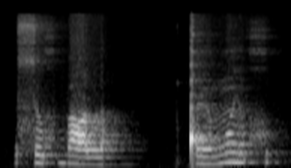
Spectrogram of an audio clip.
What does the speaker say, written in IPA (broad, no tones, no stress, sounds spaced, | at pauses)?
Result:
s ɵ xʷ b ɑ l | ǃ ø ŋʷ ĩ xʷ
